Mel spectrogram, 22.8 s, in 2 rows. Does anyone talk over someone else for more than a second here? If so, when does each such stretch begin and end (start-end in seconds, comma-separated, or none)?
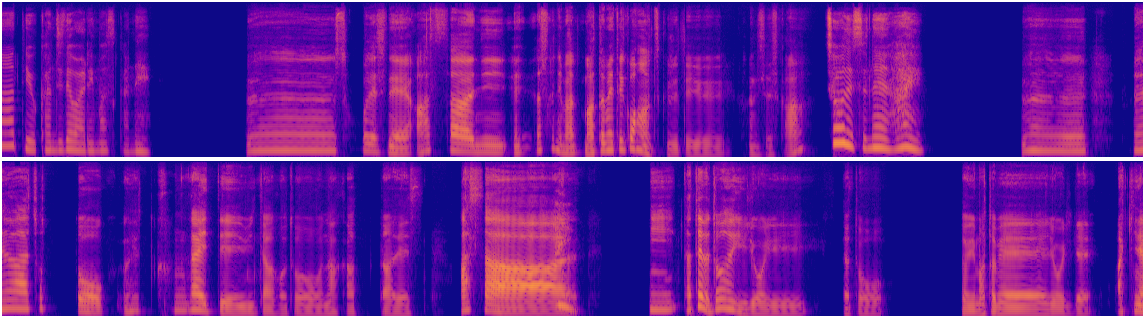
none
